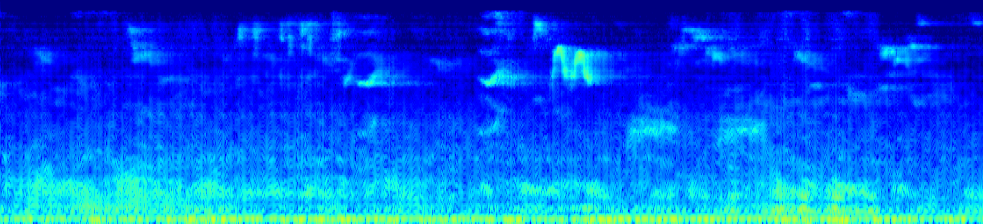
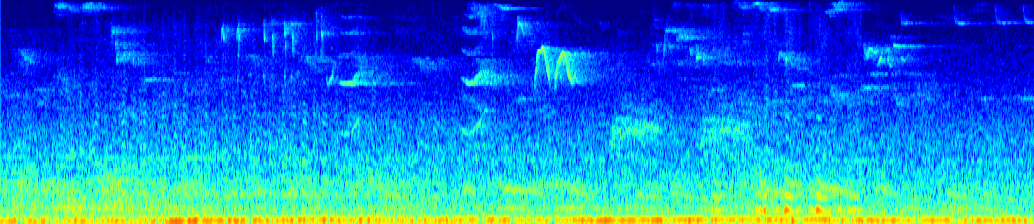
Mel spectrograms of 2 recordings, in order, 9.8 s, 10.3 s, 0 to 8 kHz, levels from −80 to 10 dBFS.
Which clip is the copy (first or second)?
first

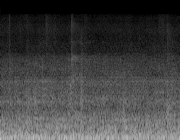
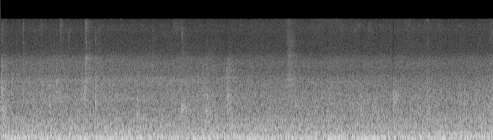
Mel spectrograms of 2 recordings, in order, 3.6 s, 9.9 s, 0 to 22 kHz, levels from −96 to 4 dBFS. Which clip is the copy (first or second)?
first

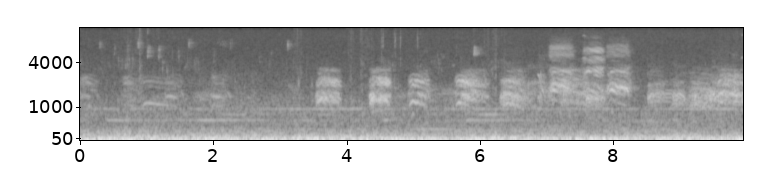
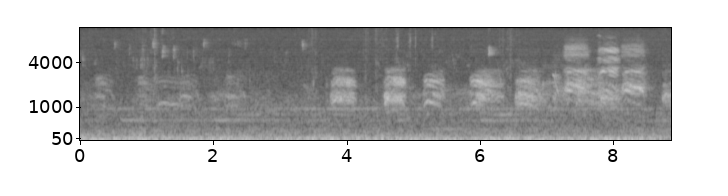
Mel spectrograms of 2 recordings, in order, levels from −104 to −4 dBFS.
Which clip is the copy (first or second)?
second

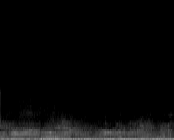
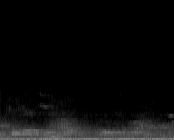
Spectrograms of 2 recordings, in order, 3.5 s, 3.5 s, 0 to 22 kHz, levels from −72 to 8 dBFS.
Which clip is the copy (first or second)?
first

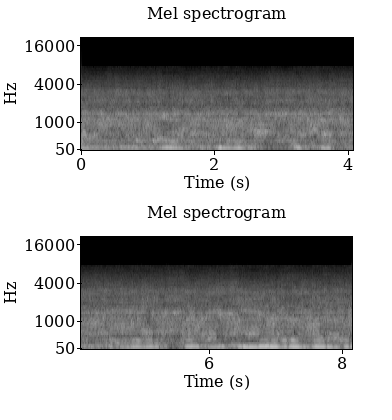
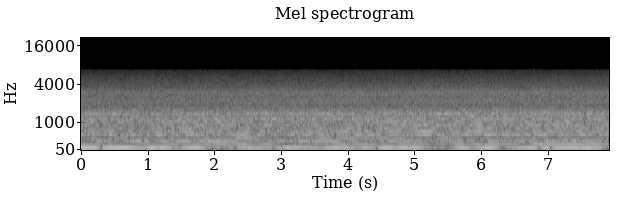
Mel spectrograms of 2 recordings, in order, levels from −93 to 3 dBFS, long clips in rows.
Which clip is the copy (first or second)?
first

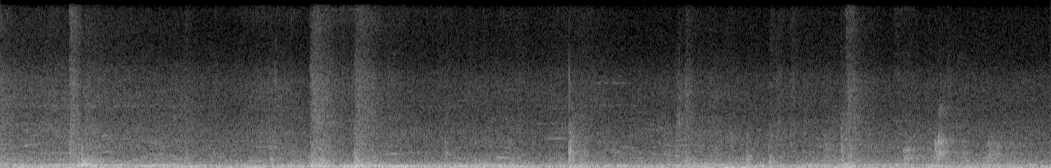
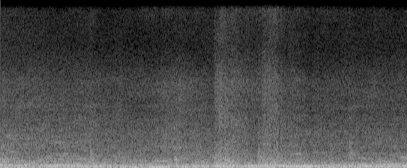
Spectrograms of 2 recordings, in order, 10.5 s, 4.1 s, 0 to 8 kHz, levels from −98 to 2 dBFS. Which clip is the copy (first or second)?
second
